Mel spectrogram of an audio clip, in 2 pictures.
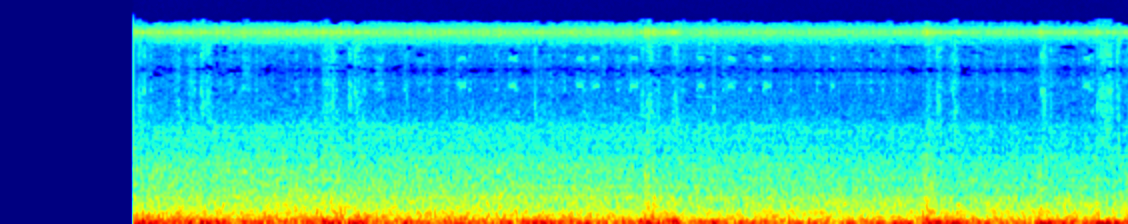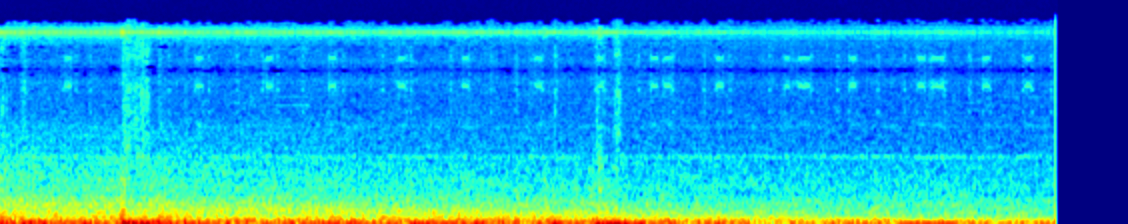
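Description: Engine and road noise of a moving car picked up inside the cabin by a dashcam, steady and heavy in the lows, with a few faint clicks. It starts about a second in and cuts off suddenly near the end.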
